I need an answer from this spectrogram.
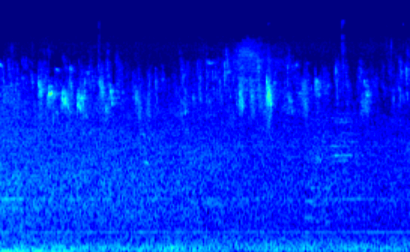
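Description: Scattered short, high chirps of small birds over a steady low background hum.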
